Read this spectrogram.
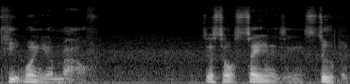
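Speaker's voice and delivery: voice dropped to a low growl. A narrator reads a man warning a kid in a low growling voice. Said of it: "He lowers his voice, growling those last few words".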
